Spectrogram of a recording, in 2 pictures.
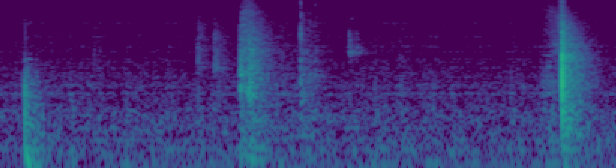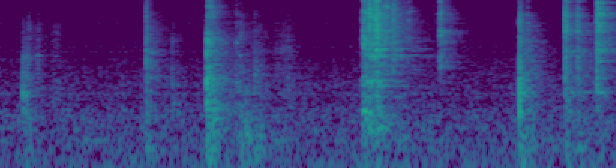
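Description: Irregular sharp pops and ticks from a lidded pan of crab cooking on the stove. They are sparse at first and come more often in the second half.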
